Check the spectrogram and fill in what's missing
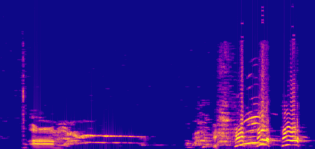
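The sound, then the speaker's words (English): Dogs whine and bark: a long, drawn-out whine first, then a quick run of higher yelping barks with rising and falling pitch. “The dogs are like, no. Barky agrees.”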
